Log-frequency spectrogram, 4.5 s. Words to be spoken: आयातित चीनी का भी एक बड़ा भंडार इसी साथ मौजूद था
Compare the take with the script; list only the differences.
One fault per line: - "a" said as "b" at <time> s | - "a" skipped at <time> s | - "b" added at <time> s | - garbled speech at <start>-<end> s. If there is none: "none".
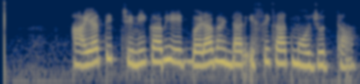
none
